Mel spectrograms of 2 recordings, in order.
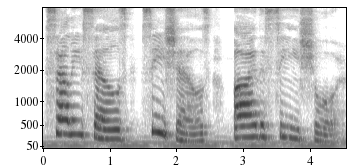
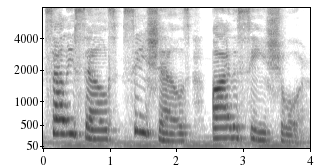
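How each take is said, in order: Both takes have the same delivery.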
